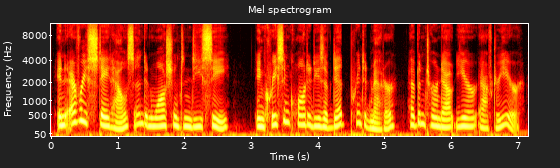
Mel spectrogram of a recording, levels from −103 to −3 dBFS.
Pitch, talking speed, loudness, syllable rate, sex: 210 Hz, 185 wpm, -19 LUFS, 5.6 syllables/s, female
